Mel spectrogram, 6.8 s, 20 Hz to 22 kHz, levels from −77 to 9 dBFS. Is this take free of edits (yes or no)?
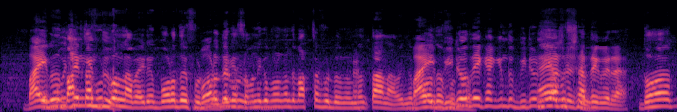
yes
